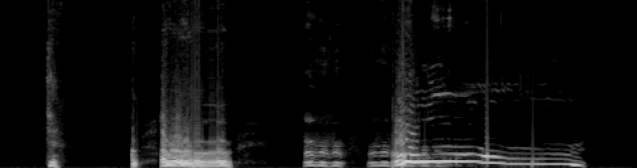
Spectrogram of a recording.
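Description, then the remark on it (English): People imitate a dog with their voices, barking for the Bulldogs, letting out a few short, loud bark-like yelps followed by a drawn-out howling cry, with no other talking. “Randomly start barking.”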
